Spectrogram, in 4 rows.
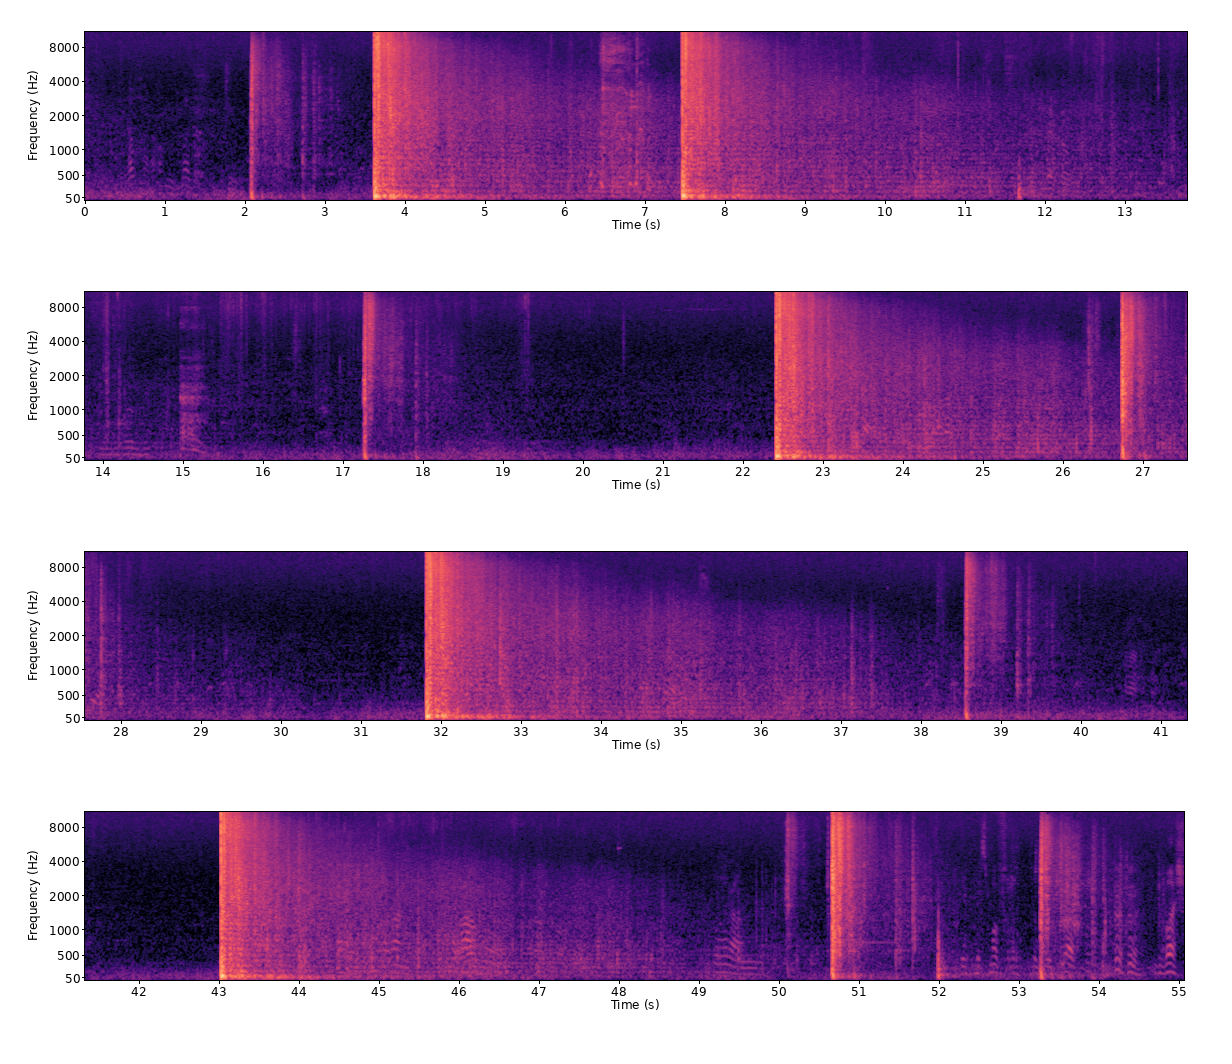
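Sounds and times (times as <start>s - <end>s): small firework pops: 2.0s - 9.8s, 10.4s - 14.2s, 16.6s - 18.4s, 25.7s - 29.0s, 37.0s - 40.1s, 49.6s - 52.3s, 53.2s - 54.4s
firework shells bursting: 2.0s - 12.1s, 43.0s - 47.0s.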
